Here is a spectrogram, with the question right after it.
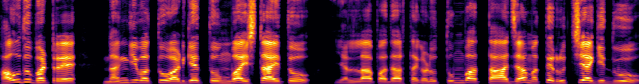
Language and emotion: Kannada, happy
